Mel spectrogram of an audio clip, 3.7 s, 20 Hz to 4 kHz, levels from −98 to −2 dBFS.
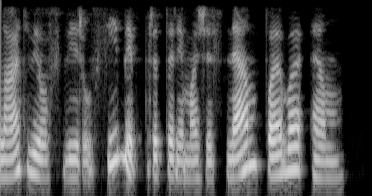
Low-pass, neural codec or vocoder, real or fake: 3.6 kHz; none; real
